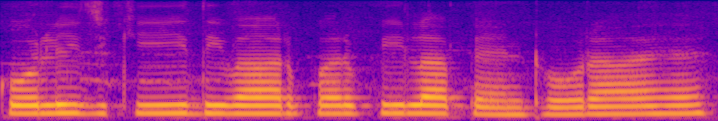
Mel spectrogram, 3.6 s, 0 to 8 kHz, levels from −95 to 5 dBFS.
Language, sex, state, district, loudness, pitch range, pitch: Hindi, female, Uttar Pradesh, Saharanpur, -16 LUFS, 190-200 Hz, 195 Hz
